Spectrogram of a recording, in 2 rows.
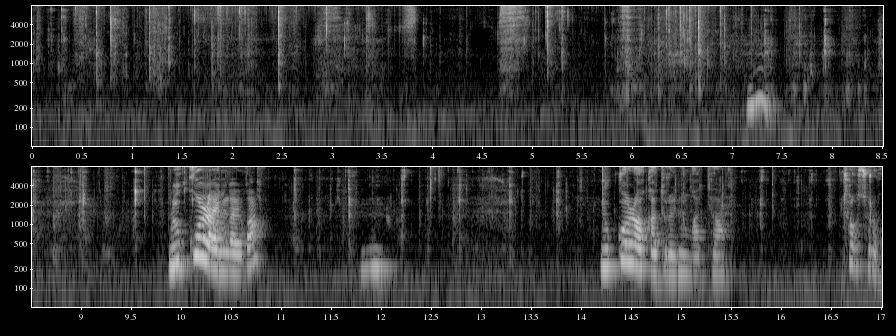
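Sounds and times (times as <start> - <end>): person chewing a burger: 0.0 - 9.9, 10.9 - 14.2, 15.6 - 17.0
person humming: 7.1 - 7.5, 11.8 - 12.2.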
